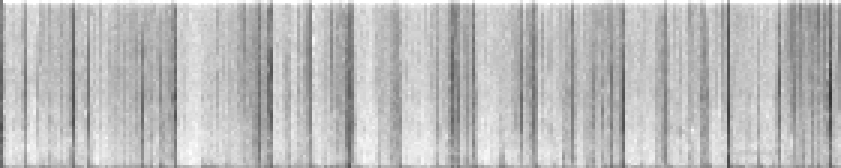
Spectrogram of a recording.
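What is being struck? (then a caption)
Thin polyethylene foam sheet. Sticky fingertips tap quickly on a thin white closed-cell polyethylene foam sheet lying flat in front of the microphones. It makes a rapid, uneven patter of short, soft, low thuds with faint sticky crackles and very little ring.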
